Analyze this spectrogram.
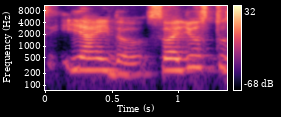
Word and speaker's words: Iaido: How do you pronounce it? Iaido? It's Iaido.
